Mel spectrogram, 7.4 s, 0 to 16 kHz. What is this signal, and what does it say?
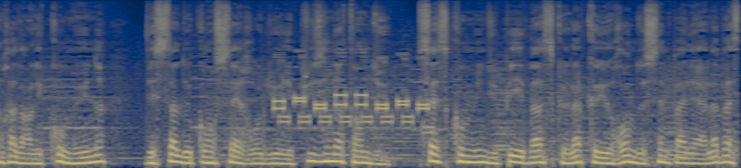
Multi-frequency trunk signalling (R2, with the far end's replies), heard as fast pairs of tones, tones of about 100 ms. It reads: 26188131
